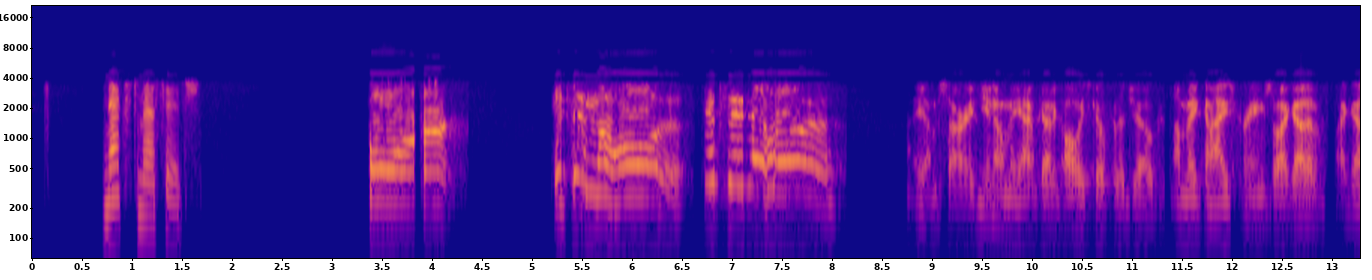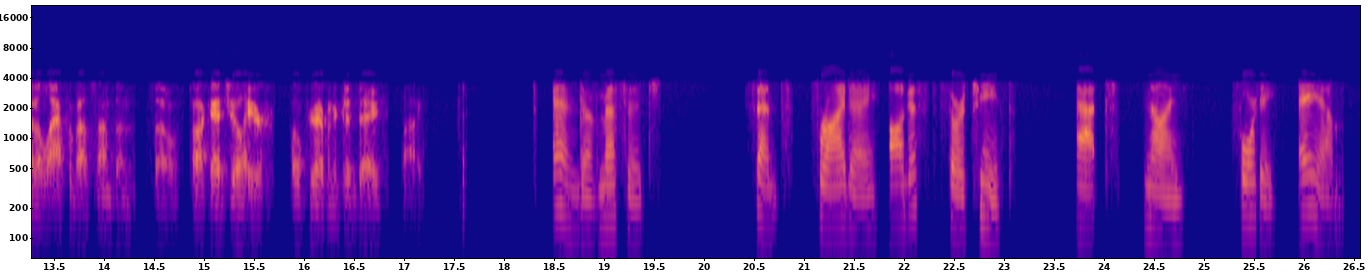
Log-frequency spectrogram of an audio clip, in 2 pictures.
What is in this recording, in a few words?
voicemail; In the Hole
